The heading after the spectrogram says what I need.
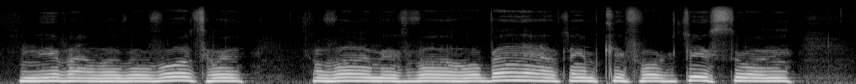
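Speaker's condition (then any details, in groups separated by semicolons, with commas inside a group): ALS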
